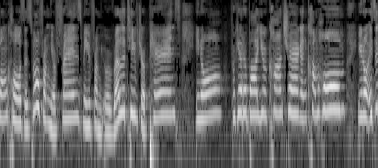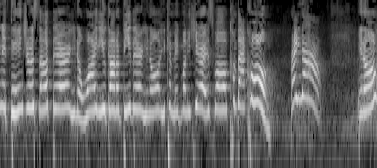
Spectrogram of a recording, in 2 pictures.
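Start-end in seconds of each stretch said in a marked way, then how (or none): 4.6-15.1 high, fussing, nagging Korean mother voice. Describing calls from worried family back home, the speaker does a Korean mom voice. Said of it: "That's a Korean mom voice".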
